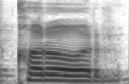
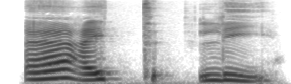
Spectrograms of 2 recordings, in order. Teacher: qaf is mostly transformed in Egyptian Arabic into hamza · Shown in: second take · except with very, very minor words.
